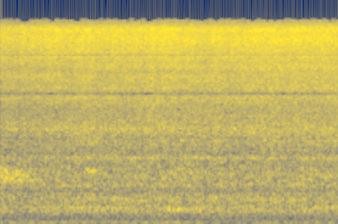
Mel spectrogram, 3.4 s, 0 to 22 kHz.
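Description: Steam locomotive 60103 Flying Scotsman hauling The Cotswolds Venturer through Reading, a loud continuous roar and rush of the passing train close by, filling the whole short stretch.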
